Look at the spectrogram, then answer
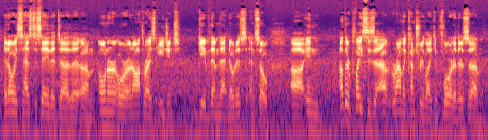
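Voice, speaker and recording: Guy on a phone call explaining stuff at length, halting and rambly, medium voice, lots of car noise. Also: medium pitch, fairly even intonation. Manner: halting, rambling, wordy, hedging. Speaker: caller making an inquiry. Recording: noisy phone call with outdoor traffic.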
